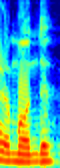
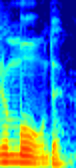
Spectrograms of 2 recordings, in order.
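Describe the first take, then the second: First: The vowel in 'monde' is said plainly. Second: The vowel in 'monde' is strongly rounded. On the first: "elle disait pas le monde" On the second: "Elle arrondissait"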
